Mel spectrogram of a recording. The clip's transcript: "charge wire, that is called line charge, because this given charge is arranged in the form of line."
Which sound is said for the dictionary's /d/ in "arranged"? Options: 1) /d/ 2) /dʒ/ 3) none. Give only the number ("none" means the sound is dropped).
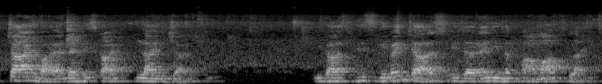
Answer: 3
